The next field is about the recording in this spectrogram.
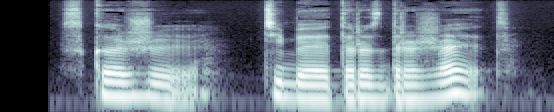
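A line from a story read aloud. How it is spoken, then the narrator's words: Quiet breathy ear-whisper. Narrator (Russian): Тихо спрашивает он, выдыхая вопрос мне в ухо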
